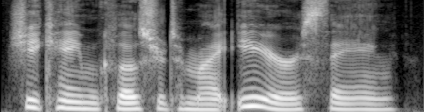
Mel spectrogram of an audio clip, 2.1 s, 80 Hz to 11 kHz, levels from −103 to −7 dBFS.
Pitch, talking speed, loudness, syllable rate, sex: 180 Hz, 200 wpm, -17 LUFS, 4.3 syllables/s, female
